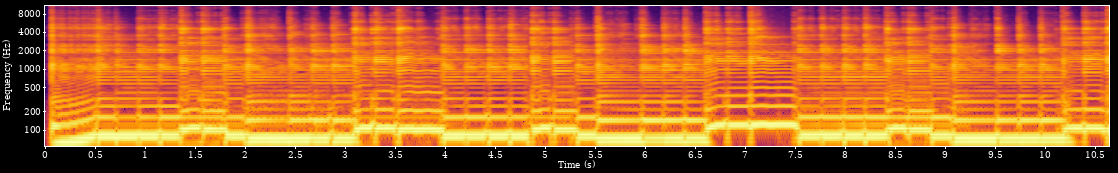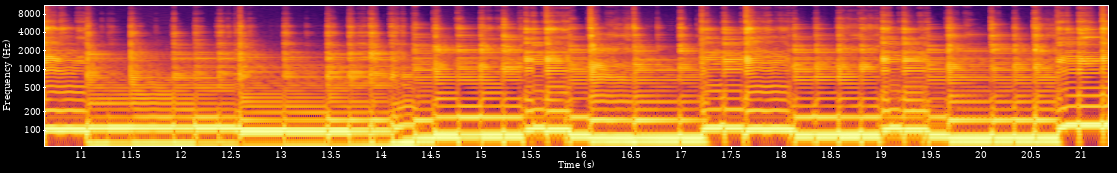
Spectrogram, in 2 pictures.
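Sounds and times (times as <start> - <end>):
saturated bass: 0.0 - 21.2.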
